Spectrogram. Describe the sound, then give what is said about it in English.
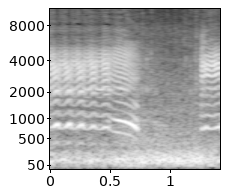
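A sheep bleats loudly, one long wavering cry followed after a short pause by the start of a second, with a low rumbling background. “On the way, he hijacked a sheep.”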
